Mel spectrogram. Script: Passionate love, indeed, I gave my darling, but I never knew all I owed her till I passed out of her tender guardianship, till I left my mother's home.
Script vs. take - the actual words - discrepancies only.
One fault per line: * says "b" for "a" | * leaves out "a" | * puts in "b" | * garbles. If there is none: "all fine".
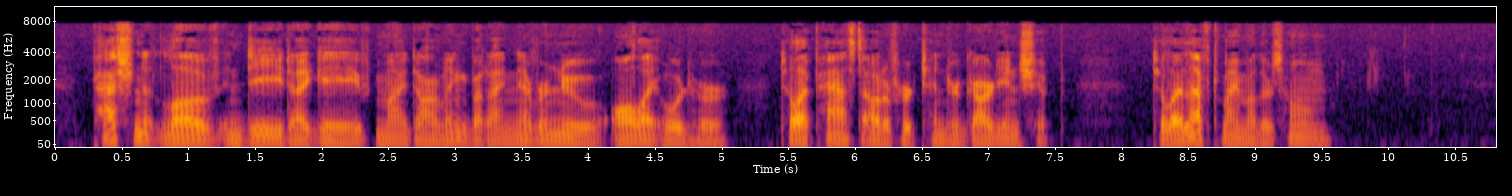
all fine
